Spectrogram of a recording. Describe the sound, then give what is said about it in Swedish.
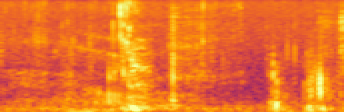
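Faint crunchy chewing of crispbread eaten with a cold-pressed spinach, celery and ginger juice. A few soft bites and crunches come at irregular moments, with no clear talk. “Du smakar ju på den här också. Den här var ju supergod,”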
